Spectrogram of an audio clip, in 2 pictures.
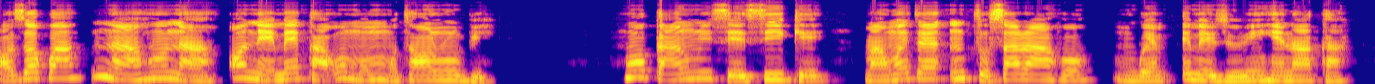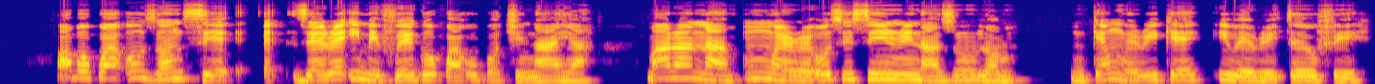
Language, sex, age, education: Igbo, female, 15-29, tertiary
